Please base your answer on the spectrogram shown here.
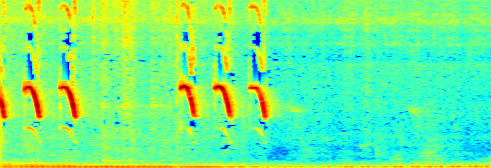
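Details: Bar-winged prinia (ciwah) shooting song to challenge rivals: two short groups of sharp downslurred notes against loud low-pitched rumbling noise that continues after the bird stops.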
